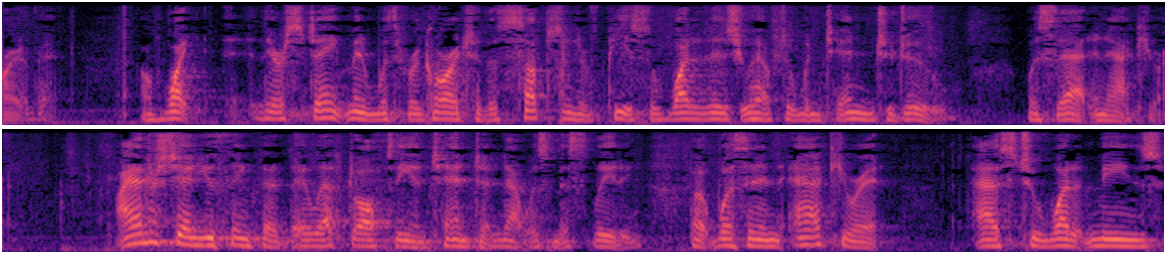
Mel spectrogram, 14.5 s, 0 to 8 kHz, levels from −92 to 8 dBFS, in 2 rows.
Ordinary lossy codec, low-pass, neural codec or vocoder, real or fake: MP3, 64 kbps; 7.2 kHz; none; real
